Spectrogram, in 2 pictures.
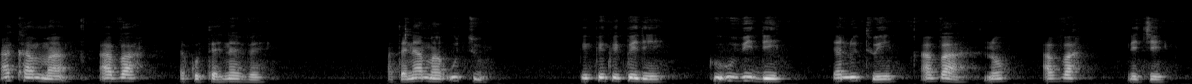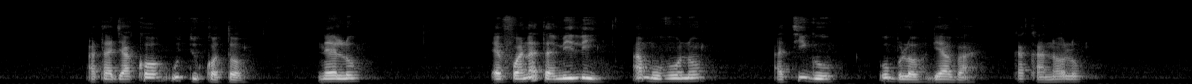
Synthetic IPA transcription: a˦kʰa˦mã˨a̰˨va˦ | ɛ˨kʊ˨t̪ɛ˨nɛ̃˦vɛ˨ | a˨t̪a˨nɪ̃˦a˦mã˨ʔu˦t̪u˨ | k͡pe˦k͡pe˦k͡pe˦k͡pe˦ɖɪ˨ | ku˦u˦vi˦ɖɪ˦ | ja˦nũ˦t̪ʰu˨e˨ | a̰˦va˦˨nʊ̃˦ | a̰˨va˦ | nɪ˨t͡ʃe˦ | a̰˨t̪a˨d͡ʒa˨kɔ˦wu˦t̪u˨kɔ˨t̪ɔ˨ | nɛ̃˨lʊ˦ | ɛ˨fʊ˨a˨nã˦t̪a˨mi˦li˦ | a̰˨mʊ̃˨vʊ˦nʊ̃˦ | a̰˨t̪ʰi˦ɡo˦ | wʔo˦blɔ˨ɖɪ˦a˨va̰˨ | ka˦kʰa˨nɔ̰̃˦lʊ˦

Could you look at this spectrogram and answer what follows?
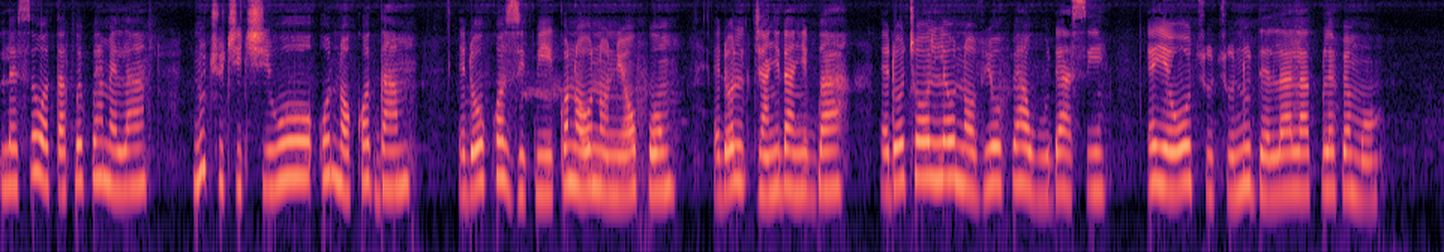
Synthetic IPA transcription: le˨se˦wɔ˨t̪a˨k͡pe˦k͡pe˦a˦mẽ˨la˦ | nũ˦t͡ʃu˨t͡ɕi˨t͡ɕi˨wo˦wo˦nɔ̃˨kɔ˦d̪a˦m | e˨ɖe˦wo˦kɔ˦zi˨k͡pi˨kɔ˦nɔ̃˨wo˦nɔ̃˨nĩ˨ɔ̃˦ɸo˦m | e˨ɖe˦wo˦d͡ʒa˨ɲĩ˦ɖa˦˨ɲĩ˦ɡ͡ba˦ | e˨ɖe˦wo˦t͡ʃɔ˦wo˦le˦wo˦nɔ̃˨vi˦wo˦ɸe˦a˨wu˨ɖe˦a˨si˦ | e˦je˦wo˦tu˨tu˨nũ˦ɖe˨la˦la˦k͡ple˦ɸe˦mɔ̃˨

